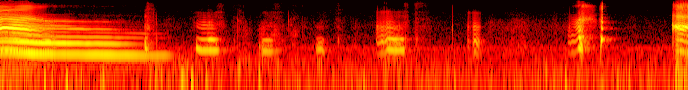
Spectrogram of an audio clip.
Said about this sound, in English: Those old hiccups hurt. Say, well, Daddy, we have to go for a minute so we can go eat our lunch and get rid of the hiccups.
